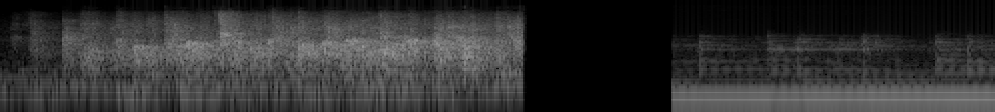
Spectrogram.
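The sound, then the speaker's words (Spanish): A burst of loud, dense applause for two guests on the UMH Day program of Radio UMH, a group clapping for a couple of seconds, cuts off abruptly; after a short silence, steady tonal music begins. “Un aplauso para ellas.”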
